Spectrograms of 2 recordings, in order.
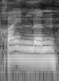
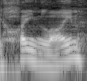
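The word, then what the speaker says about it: Heinlein: And they got Robert Heinland or as I've learned recently, Heinline is how it's pronounced.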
